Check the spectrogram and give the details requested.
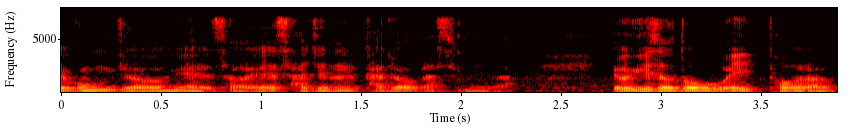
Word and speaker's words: wafer: 지금 삼성전자 반도체 공정에서의 사진을 가져 봤습니다 여기서도 웨이퍼 발음 했죠 근데 앞에서 어 재과 회사에서는 웨하스 발음을 했고요 이러한 그 F 발음에 대해서도 이런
